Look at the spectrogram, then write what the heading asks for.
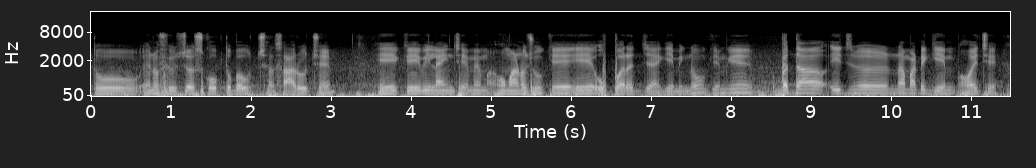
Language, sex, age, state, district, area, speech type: Gujarati, male, 18-30, Gujarat, Aravalli, urban, spontaneous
